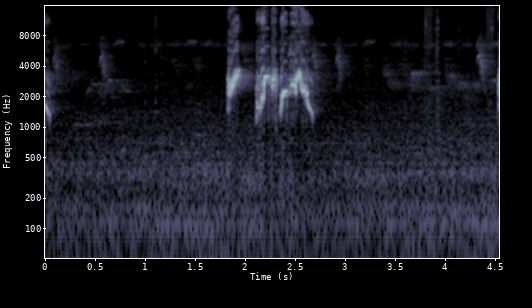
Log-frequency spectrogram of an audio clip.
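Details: Morning song of a red-whiskered bulbul in the 'giọng xoắn' twisted style for coaching young birds: one short, bright phrase of four rolling whistled notes in an otherwise quiet stretch.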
